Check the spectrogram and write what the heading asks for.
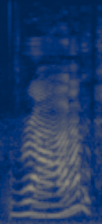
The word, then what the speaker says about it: Raabe: So again, that pattern is by Layla Raab, and her last name is spelled Raabe if you're looking for.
